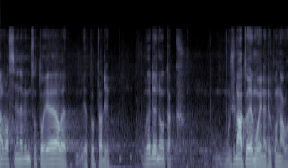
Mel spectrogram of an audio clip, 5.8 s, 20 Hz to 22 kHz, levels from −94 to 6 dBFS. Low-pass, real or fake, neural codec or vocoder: 10.8 kHz; fake; autoencoder, 48 kHz, 128 numbers a frame, DAC-VAE, trained on Japanese speech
